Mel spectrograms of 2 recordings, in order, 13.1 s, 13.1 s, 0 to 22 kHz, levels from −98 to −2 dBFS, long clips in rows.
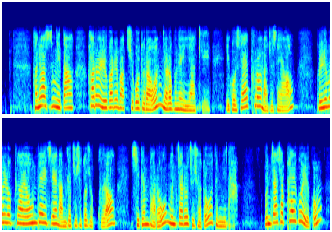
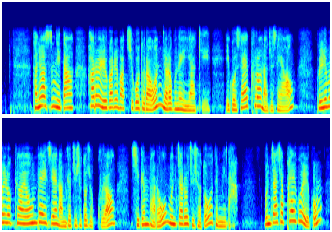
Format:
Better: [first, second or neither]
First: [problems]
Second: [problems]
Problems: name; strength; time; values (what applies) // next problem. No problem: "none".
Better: second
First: garbled, watery; badly; nothing above 7.5 kHz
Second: garbled, watery; slightly; nothing above 7.5 kHz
